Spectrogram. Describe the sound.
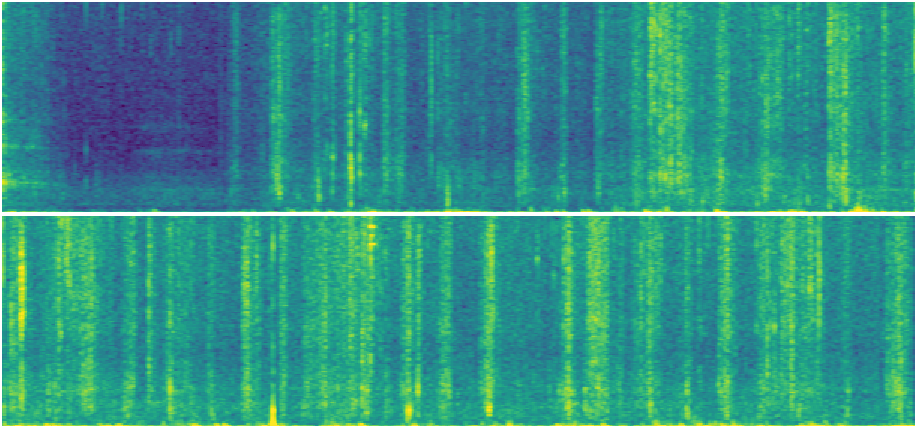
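Footsteps of someone walking in the woods on a morning. A steady run of crunching steps continues throughout with no talk.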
